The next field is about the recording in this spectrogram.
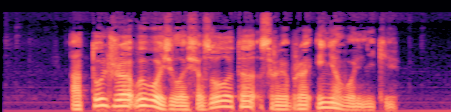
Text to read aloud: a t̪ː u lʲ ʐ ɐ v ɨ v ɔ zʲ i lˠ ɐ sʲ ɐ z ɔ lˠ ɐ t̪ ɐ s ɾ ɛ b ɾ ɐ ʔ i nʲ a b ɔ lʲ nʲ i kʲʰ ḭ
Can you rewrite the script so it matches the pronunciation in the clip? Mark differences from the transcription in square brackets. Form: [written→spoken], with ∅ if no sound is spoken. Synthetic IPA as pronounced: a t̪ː u lʲ ʐ ɐ v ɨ v ɔ zʲ i lˠ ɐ sʲ ɐ z ɔ lˠ ɐ t̪ ɐ s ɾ ɛ b ɾ ɐ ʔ i nʲ a [b→v] ɔ lʲ nʲ i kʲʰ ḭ

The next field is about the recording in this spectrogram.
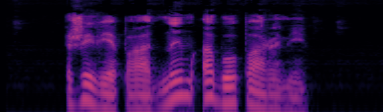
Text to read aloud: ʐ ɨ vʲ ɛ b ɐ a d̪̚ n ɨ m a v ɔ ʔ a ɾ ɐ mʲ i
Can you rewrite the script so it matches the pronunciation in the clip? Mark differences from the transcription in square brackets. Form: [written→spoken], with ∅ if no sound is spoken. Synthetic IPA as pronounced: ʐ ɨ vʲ ɛ [b→p] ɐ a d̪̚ n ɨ m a [v→b] ɔ [ʔ→p] a ɾ ɐ mʲ i

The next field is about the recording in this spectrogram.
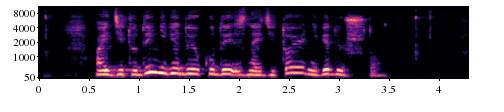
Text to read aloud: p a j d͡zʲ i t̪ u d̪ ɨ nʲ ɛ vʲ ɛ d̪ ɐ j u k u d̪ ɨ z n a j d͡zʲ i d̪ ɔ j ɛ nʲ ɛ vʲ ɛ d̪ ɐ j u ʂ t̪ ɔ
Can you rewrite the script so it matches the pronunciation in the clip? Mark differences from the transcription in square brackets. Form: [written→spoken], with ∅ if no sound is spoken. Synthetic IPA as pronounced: p a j d͡zʲ i t̪ u d̪ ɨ nʲ ɛ vʲ ɛ d̪ ɐ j u k u d̪ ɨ z n a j d͡zʲ i [d̪→t̪] ɔ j ɛ nʲ ɛ vʲ ɛ d̪ ɐ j u ʂ t̪ ɔ

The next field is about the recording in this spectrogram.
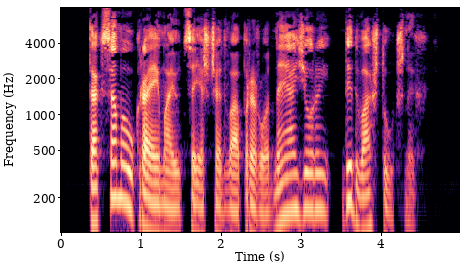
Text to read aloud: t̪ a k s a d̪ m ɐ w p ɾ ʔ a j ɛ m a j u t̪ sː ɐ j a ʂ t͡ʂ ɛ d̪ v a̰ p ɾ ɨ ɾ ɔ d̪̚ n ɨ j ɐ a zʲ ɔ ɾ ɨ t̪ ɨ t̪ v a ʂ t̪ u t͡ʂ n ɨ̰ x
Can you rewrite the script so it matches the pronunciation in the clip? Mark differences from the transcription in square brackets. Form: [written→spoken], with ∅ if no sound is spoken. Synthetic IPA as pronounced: t̪ a k s a [d̪→∅] m ɐ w [p→k] ɾ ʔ a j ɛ m a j u t̪ sː ɐ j a ʂ t͡ʂ ɛ d̪ v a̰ p ɾ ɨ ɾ ɔ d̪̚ n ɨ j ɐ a zʲ ɔ ɾ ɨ [t̪→d̪] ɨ [t̪→d̪] v a ʂ t̪ u t͡ʂ n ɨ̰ x

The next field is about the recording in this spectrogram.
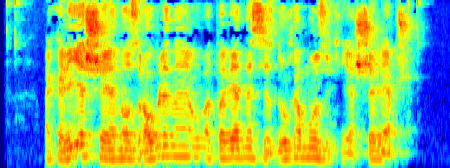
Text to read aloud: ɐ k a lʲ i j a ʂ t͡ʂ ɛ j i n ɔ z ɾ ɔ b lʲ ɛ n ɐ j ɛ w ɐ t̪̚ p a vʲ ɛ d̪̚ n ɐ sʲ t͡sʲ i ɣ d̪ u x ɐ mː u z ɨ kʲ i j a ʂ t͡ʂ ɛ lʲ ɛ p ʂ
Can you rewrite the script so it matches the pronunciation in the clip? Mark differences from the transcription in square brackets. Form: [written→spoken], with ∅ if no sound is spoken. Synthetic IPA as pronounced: ɐ k a lʲ i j a ʂ t͡ʂ ɛ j [i→a] n ɔ z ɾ ɔ b lʲ ɛ n ɐ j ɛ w ɐ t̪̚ p a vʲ ɛ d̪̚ n ɐ sʲ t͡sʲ i [ɣ→z] d̪ u x ɐ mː u z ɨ kʲ i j a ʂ t͡ʂ ɛ lʲ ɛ p ʂ

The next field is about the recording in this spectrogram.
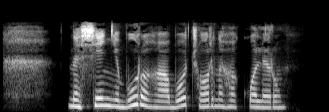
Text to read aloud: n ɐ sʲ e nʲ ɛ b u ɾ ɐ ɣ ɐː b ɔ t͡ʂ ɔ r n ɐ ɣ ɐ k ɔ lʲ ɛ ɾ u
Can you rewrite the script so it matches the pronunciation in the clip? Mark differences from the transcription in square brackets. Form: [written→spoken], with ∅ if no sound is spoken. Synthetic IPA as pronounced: n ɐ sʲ e [nʲ→nʲː] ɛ b u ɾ ɐ ɣ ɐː b ɔ t͡ʂ ɔ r n ɐ ɣ ɐ k ɔ lʲ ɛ ɾ u

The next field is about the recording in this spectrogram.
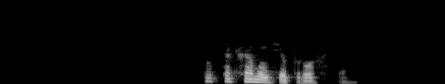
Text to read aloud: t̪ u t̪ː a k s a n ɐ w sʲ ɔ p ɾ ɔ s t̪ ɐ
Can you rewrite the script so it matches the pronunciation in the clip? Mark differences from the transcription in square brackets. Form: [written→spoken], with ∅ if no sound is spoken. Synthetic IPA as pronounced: t̪ u t̪ː a k s a [n→m] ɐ w sʲ ɔ p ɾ ɔ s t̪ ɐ

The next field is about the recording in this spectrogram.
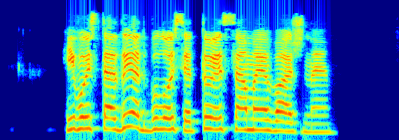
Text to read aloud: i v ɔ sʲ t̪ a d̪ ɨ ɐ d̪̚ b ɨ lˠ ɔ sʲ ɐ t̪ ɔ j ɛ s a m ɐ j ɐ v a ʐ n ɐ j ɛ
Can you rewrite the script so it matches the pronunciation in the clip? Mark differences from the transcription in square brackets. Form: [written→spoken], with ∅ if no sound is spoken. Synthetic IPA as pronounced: i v ɔ sʲ t̪ a d̪ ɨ ɐ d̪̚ b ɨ lˠ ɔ sʲ ɐ t̪ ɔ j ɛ s a m ɐ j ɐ v a ʐ n ɐ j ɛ

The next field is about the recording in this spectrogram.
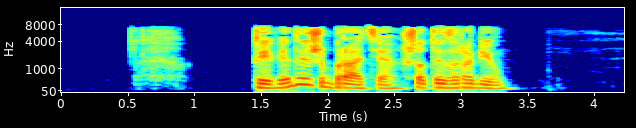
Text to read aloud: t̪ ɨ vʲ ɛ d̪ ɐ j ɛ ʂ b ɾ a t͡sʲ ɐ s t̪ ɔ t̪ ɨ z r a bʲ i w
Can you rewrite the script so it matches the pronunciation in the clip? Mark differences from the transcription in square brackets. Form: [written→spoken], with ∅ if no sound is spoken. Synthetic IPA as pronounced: t̪ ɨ vʲ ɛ d̪ ɐ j ɛ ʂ b ɾ a t͡sʲ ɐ [s→ʂ] t̪ ɔ t̪ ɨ z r a bʲ i w

